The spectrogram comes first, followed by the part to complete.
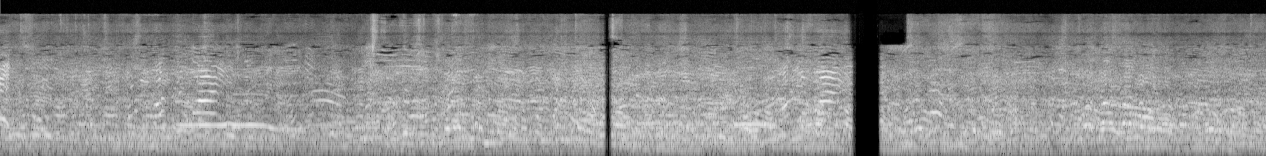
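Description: A crowd of people talking over one another outdoors, many voices at once with no single clear speaker. The sound cuts out briefly about six seconds in and again for a moment just before nine seconds.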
